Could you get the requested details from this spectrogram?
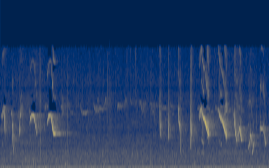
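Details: Louisiana Waterthrush, an early spring migrant, at sunrise by a full-running creek in forested Monroe County, Indiana: high, clear downslurred notes, a few near the start and a brighter, quicker run late on, over steady low hiss.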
